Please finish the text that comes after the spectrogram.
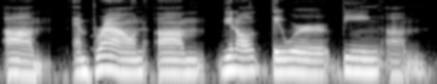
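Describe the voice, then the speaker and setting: Actor lady on a podcast, kinda low voice, rambly and thoughtful, lots of ums and likes. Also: fairly even intonation, slow, slight background noise. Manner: rambling, reflective, many fillers. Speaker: actor and playwright guest. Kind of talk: interview conversation.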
